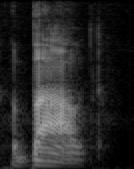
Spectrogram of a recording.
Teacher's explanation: 어 상당히 약화되고 빠른 속도로 발음하셔야 됩니다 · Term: 슈아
